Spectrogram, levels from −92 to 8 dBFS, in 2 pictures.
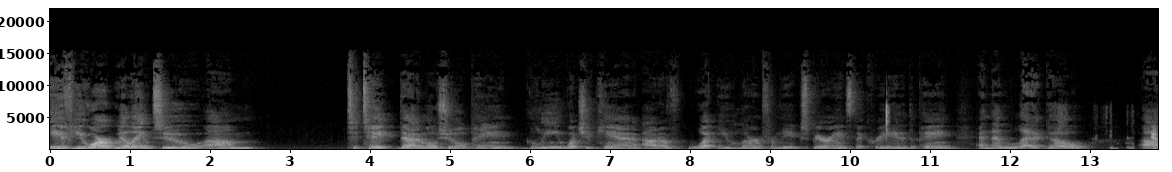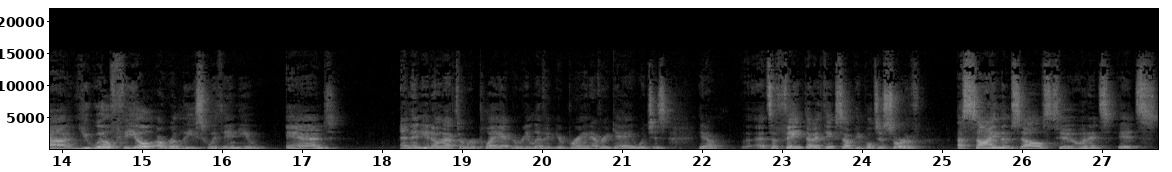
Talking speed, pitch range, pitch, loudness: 170 wpm, 145-165 Hz, 150 Hz, -37 LUFS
